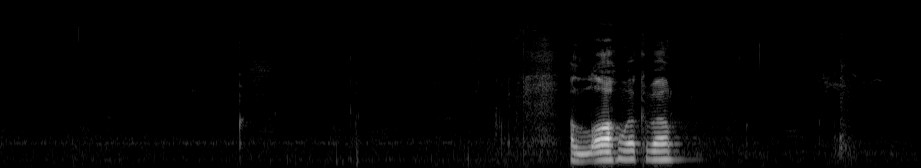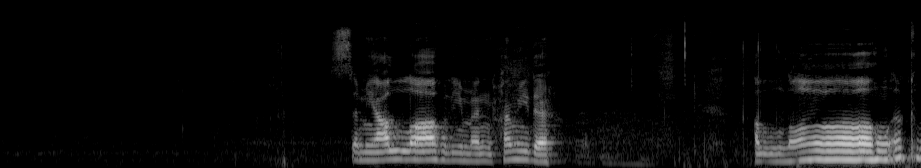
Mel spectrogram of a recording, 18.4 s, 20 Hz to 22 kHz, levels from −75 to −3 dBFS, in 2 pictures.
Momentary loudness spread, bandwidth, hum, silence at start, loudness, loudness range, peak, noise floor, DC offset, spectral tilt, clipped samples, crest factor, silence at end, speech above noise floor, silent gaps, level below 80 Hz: 27 LU; 14.5 kHz; none; 5.4 s; -27 LUFS; 10 LU; -6 dBFS; -71 dBFS; under 0.1%; -6.5 dB/octave; under 0.1%; 26 dB; 0 s; 45 dB; none; -76 dBFS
